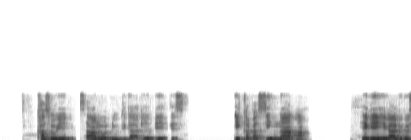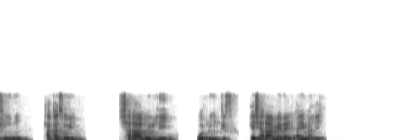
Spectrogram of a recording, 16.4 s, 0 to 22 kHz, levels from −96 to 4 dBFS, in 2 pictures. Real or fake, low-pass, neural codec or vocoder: fake; 7.2 kHz; codec, 16 kHz, 4 kbps, FunCodec, trained on Chinese and English, 50 frames a second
